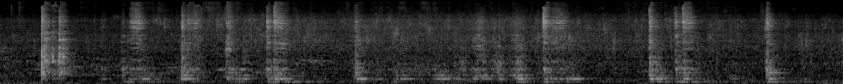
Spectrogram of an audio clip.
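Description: Chopped green chillies, ten to twelve of them, stir-fried in a pan for chilli chicken: a steady sizzle of frying broken by repeated sharp scrapes and clinks of a spatula against the pan, close and fairly loud, with no talking.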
